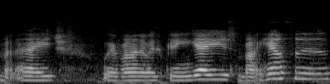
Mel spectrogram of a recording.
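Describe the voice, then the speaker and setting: Over noticeable background noise, a woman talks with an Australian accent and ordinary pitch variation. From Australia (Victoria). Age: 20s. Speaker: beauty vlogger. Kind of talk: casual chat while doing makeup. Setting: bedroom. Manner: fast, chatty.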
